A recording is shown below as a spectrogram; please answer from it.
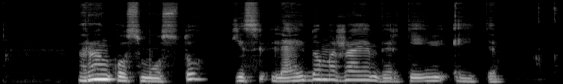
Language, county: Lithuanian, Vilnius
